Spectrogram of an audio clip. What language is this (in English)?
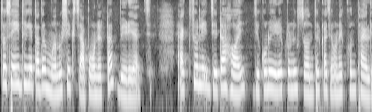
Bangla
